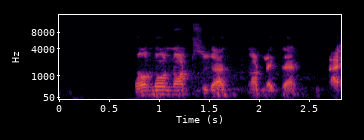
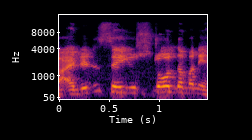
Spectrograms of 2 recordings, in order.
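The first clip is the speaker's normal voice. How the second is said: "stole" high and louder; lifted line with weight on "stole"; stress on stole; 6 semitones higher, 4 dB louder than usual. Shown as a demonstration. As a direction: hit "stole", fall on the rest. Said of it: "when I'm stressing on stole".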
